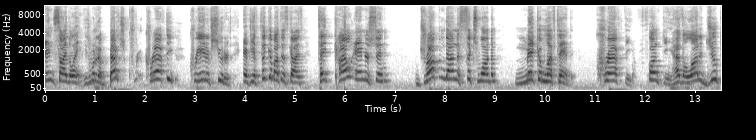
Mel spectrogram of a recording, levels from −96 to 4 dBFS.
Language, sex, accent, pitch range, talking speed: English, male, American, 225-315 Hz, 155 wpm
